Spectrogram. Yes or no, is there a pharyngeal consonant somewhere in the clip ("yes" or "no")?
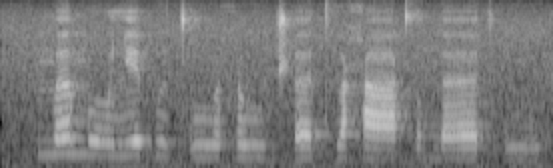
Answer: yes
